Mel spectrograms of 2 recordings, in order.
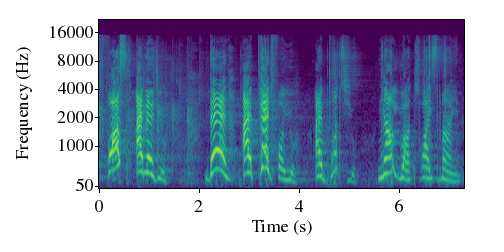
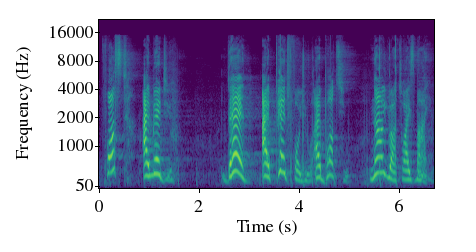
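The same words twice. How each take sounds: First: Emphatic proclamation. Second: Restrained emphasis, easing down at the end; mildly emphatic declaration. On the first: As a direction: proclaim it step by step with force. Same words repeated for emphasis. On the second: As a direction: tell it to the boat with measured joy. Boy tells his boat, first telling. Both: Acted.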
